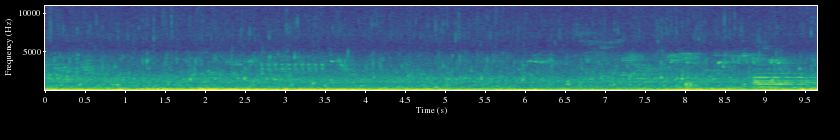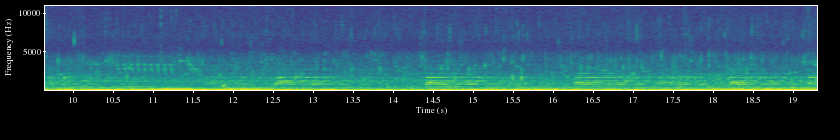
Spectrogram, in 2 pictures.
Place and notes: overath, immekepplerteich, small bridge, bells - overath, immekepplerteich, small bridge, bells 02
früher abend, auf brücke über kleinem fluss, wasserplätschern, flugzeugüberflüge (anflugschneise flghf köln/ bonn), kirchglocken, strassenverkehr
soundmap nrw - social ambiences - sound in public spaces - in & outdoor nearfield recordings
